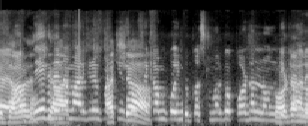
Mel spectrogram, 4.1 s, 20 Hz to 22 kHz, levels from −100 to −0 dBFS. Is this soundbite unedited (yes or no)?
no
